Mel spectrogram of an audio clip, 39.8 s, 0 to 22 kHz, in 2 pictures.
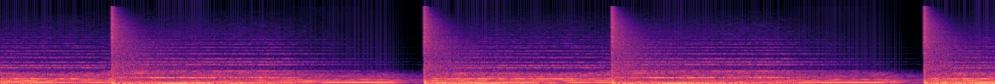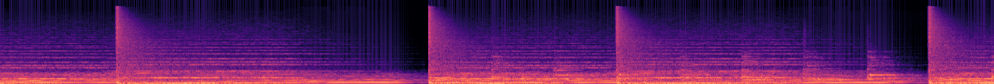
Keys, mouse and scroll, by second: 2.8 click, 6.9 Return, 9.9 shift+Num_Lock, 10.2-13.3 shift+drag, 13.9-16.1 shift+drag, 19.7 Return, 21.7 ctrl+j, 23.5-26.6 ctrl+drag, 29.8 ctrl+j, 31.1 click, 32.0-35.5 ctrl+drag.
